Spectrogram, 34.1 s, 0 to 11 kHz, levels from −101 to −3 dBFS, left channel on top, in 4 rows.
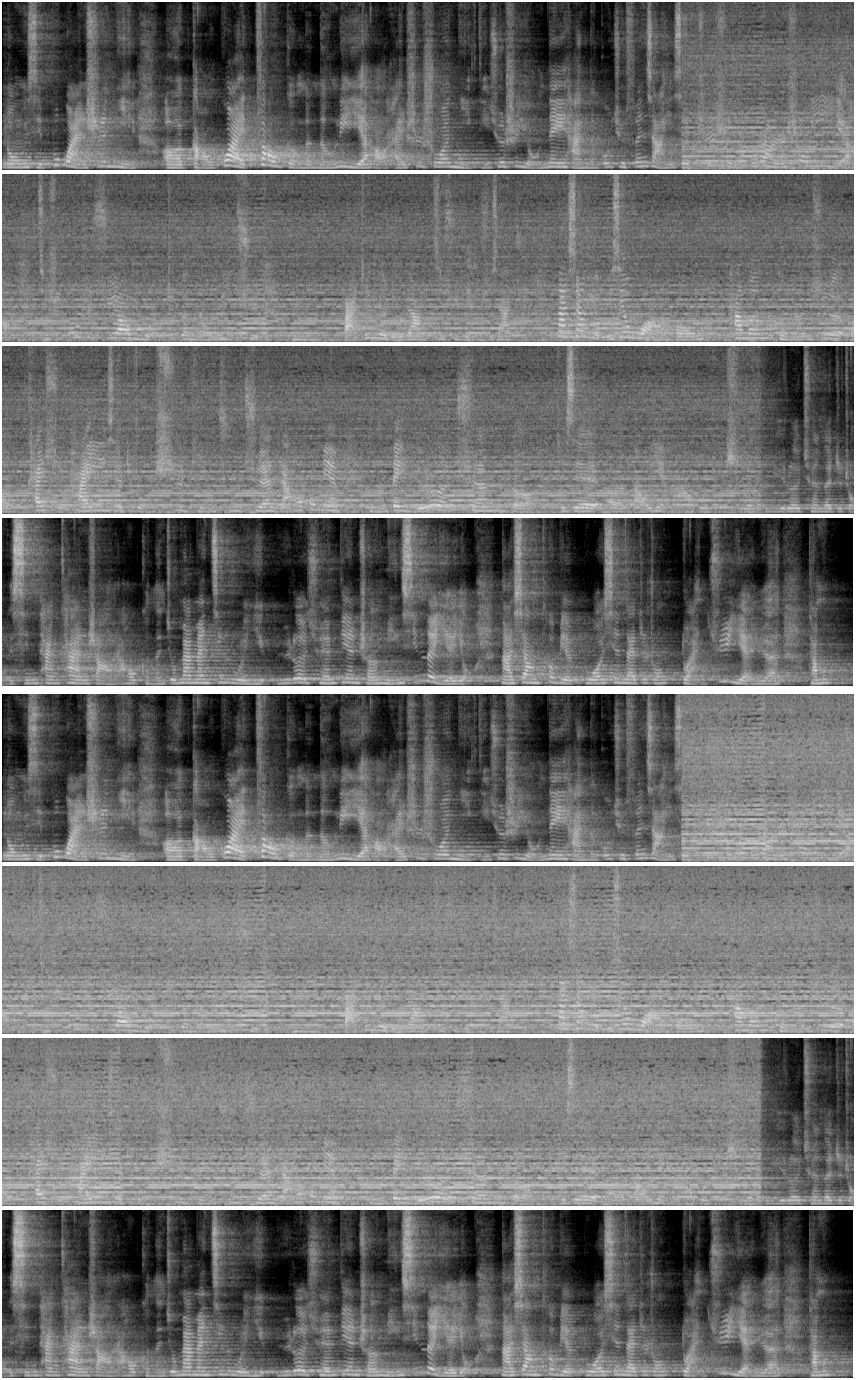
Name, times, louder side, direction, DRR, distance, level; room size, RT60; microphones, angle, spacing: voice 1, 0.0-33.9, equal, ahead, 6 dB, 1.0 m, -30 dB
sound 1, 6.8-24.6, right 7 dB, 40° right, 0.6 m, -27 dB
28.0 x 10.0 x 9.5 m, 2.4 s
head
